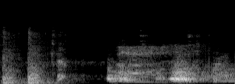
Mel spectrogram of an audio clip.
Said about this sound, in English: Roy Dana was just finishing his midday meal in his cabin on Keeno Creek when he heard a knock at the door.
